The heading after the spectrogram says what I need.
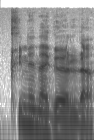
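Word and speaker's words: Kuehne + Nagel: connecté qn plus Nagel on prononce ça comment Q Nagle Q Nagle ok en ang grand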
